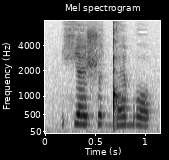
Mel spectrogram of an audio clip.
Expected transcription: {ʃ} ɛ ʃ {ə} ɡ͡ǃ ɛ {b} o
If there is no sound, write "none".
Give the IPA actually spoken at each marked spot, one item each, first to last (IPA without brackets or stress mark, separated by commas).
ç, ə, b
